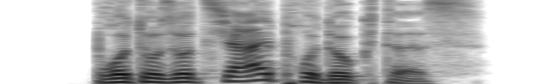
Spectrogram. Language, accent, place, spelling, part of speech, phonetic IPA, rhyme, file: German, Germany, Berlin, Bruttosozialproduktes, noun, [bʁʊtozoˈt͡si̯aːlpʁodʊktəs], -aːlpʁodʊktəs, De-Bruttosozialproduktes.ogg
- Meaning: genitive singular of Bruttosozialprodukt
